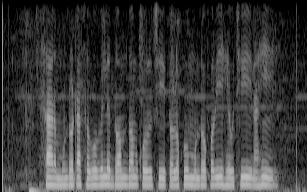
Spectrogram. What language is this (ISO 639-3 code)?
ori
